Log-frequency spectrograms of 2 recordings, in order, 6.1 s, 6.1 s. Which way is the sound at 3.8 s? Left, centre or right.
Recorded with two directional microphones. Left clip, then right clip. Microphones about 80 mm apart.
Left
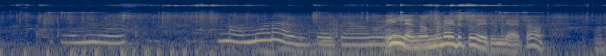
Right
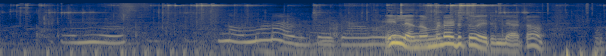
Right.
